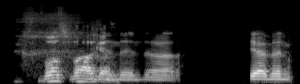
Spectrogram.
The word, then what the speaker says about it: Volkswagen: in english we say volkswagen volkswagen and then uh yeah then kevin gave says uh ws are pronounced as vs vssnw my mom is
